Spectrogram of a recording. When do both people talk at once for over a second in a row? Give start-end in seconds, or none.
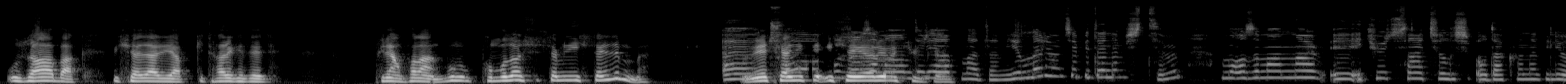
7.4-9.6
